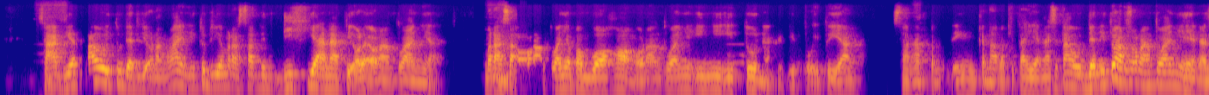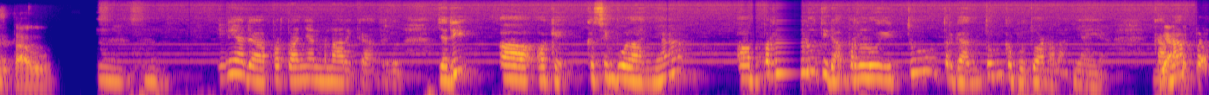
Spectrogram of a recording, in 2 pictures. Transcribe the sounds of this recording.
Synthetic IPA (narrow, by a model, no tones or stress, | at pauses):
saʔat̪̚diat̪auit̪udaɾidioɾaŋlaɪnit̪udiaməɾasadidihianat̪iolɛɦoɾaŋt̪uaɲa̰ | məɾasaoɾaŋt̪uaɲapəmbɔɦɔŋo̰ɾaŋt̪uaɲaʔiniːt̪unahɡəɡit̪ṵḭt̪ujaŋ | saŋat̪̚pənt̪ɪŋkənapakit̪ajaŋːasɪht̪audanit̪uɦaɾʊsoɾaŋt̪uaɲajaŋːasɪht̪a̰ṵ | m̩ | iniadapərt̪aɲaanmənaɾɪkːat̪əɾikud͡ʒadi | əokekəsimpulanɲa | ʔəpərlut̪idaʔpərluit̪ut̪ərɡant̪ʊŋkəbut̪uɦananaʔɲaja | kaana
